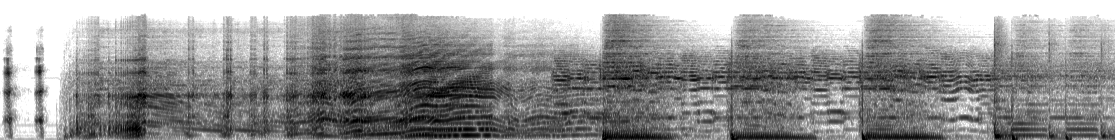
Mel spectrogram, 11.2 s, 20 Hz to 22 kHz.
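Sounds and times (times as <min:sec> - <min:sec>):
motocross bike engine revving: 0:00.6 - 0:09.4.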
